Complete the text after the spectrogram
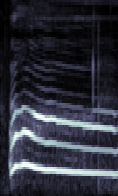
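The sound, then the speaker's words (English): A human voice imitates a wolf howl: one sustained, tonal cry that rises quickly then holds a steady pitch, slowly dropping and fading slightly over nearly two seconds, with no other sounds. “Woodrow Wolf gives a howl.”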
